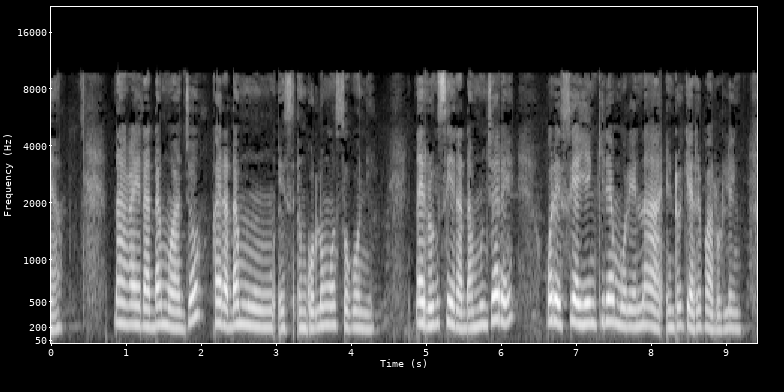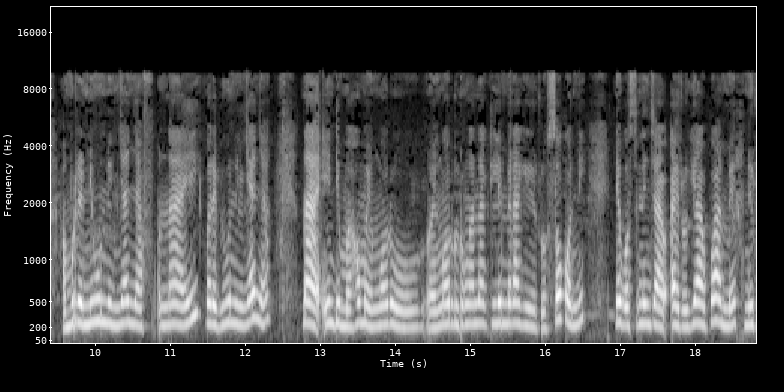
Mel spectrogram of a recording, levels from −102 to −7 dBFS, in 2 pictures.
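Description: AAC compression damage runs through the whole of this speech clip, from start to finish, and is plainly audible. Nothing sounds above 9.6 kHz, so the top end is dull and sibilants lack their air. That low cut-off, with the smeared, warbling texture, is likely the work of an AAC-LC encoder starved of data, which fits a bitrate around 32 kbps: with too few bits per frame, the coder drops high bands and quantises the rest coarsely.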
